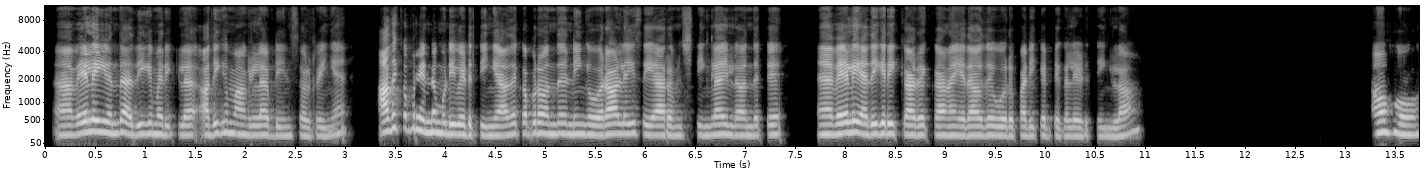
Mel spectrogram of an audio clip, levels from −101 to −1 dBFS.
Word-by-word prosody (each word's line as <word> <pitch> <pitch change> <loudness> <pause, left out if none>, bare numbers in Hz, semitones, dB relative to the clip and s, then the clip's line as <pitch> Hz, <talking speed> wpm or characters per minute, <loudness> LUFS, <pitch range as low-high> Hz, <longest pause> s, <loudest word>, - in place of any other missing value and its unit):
அ - - -1 0.2
வேலை 240 +3 +6
வந்து 215 +2 0
அதிகமாகல- 190 -1 -2 0.2
அதிகமாகல 195 -3 -1
அப்டின்னு 170 0 -8
சொல்றீங்க, 165 +1 -6 0.5
அதுக்கப்புறம் 300 -4 +2
என்ன 230 0 +2
முடிவு 195 -1 +2
எடுத்தீங்க? 180 -2 -3
அதுக்கப்புறம் 210 +2 -1
வந்து 200 +1 -1
நீங்க 195 -1 -2
ஒரு 180 - +2
ஆளே 205 0 +1
செய்ய 180 -1 +2
ஆரம்பிச்சிட்டீங்களா? 175 +1 -3
இல்ல 180 - -4
வந்துட்டு 175 +2 -4 0.5
அ - - +4
வேலை 220 +2 +7
அதிகரிக்கிறதுக்கான 185 -3 +1
ஏதாவது 175 +1 0
ஒரு 170 - -1
படிக்கட்டுகள் 165 -1 -4
எடுத்தீங்களா? 155 +1 -6 2.6
ஓஹோ! 220 -4 0
185 Hz, 120 wpm, -23 LUFS, 175-205 Hz, 2.6 s, வேலை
